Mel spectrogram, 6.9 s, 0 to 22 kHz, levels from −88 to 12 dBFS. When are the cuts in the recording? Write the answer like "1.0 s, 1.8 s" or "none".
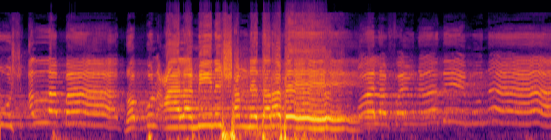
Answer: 1.5 s, 4.3 s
